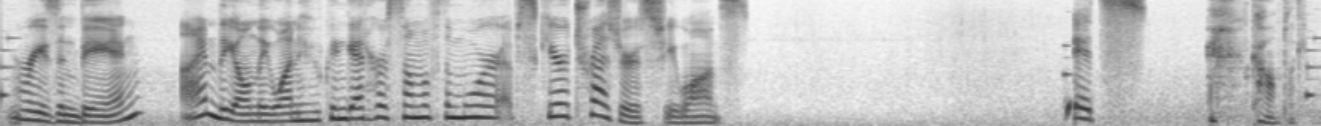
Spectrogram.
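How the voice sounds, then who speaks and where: A woman's voice: mid-range voice, a little hiss or hum, close to an everyday voice. A woman playing a confident, easygoing fleet captain in a video game, with a self-assured, wry, playful manner. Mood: wry, explaining.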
